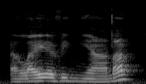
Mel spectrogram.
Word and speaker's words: Alayavijnana: And how do we pronounce it again? Alayavijnana, storehouse consciousness.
